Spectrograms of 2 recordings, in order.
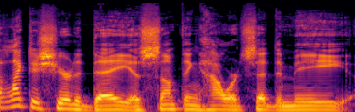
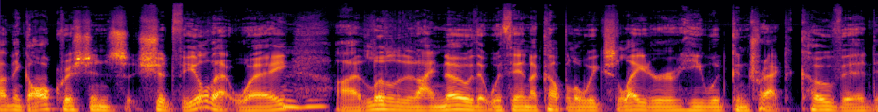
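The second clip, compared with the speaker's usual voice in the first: ordinary talk, nothing marked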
